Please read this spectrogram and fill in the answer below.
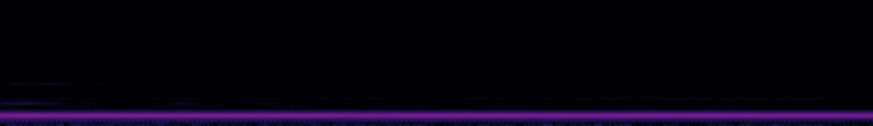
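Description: Steady drone of EBows sustaining grand piano strings: a low chord of held tones at an even level. The ring of a high piano note struck just before fades away over the first couple of seconds.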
